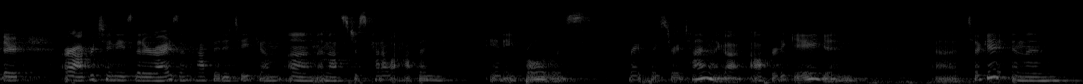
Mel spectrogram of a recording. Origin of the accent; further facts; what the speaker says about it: Washington, United States; now in Sandpoint, United States; I grew up in Western Washington, mm-hmm. And then I lived here in Sandpoint for 2.5 years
